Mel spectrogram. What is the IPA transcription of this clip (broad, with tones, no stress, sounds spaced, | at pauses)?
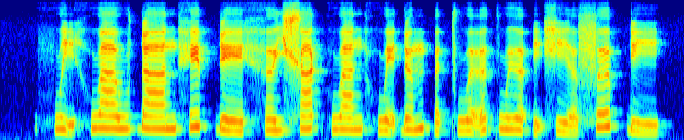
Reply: h w ḭ˧˨ h w aː˧ w ɗ aː˧ n h e˦˥ p̚ ɗ e˨˩ h ə˧ j x a˦˥ k̚ h w a˧ n h w ḛ˧˨ ɗ ə˨˦ m ʔ ə˨˩ t̚ k w ə̰ː˧˥ k w ɨ˧ ə̯ ʔ ḭ˧˨ x i˧˩ ə̯ f əː˦˥ p̚ ɗ i˨˩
